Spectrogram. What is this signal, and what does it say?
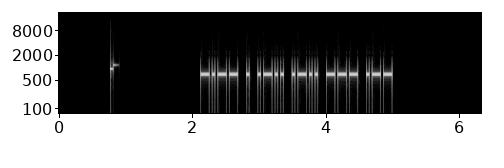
Morse code, heard as a keyed tone, about 28 wpm, 700 Hz. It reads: YELLOW
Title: Top 1751-2000 Words 28wpm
